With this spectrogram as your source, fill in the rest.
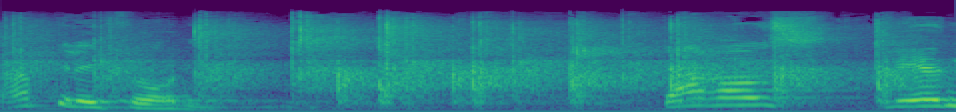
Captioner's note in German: Beifall AfD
